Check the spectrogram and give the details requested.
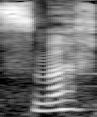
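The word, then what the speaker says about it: Smough: Quack wants us to pronounce it Smuff to differentiate.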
